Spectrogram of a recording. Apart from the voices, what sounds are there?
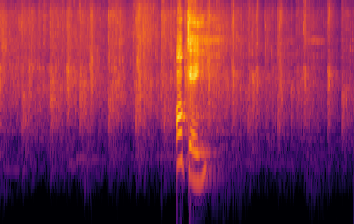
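audience applause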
